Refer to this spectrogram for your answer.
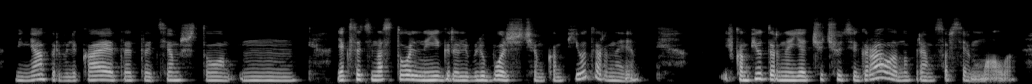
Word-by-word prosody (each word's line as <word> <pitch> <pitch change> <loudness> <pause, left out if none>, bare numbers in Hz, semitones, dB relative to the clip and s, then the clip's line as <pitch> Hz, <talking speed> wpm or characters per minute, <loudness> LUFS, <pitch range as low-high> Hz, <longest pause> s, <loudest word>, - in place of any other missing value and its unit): меня 195 +5 +1
привлекает 195 0 +1
это 185 -1 -3
тем, 190 +2 -1
что, 185 -2 -3
м, 185 0 -3 0.3
я, 200 - +4
кстати, 220 +2 -1
настольные 205 -1 +4
игры 195 0 0
люблю 190 +1 +2
больше, 200 0 +2
чем 185 -4 -5
компьютерные, 200 - -2 0.8
и 315 - -9
в - - -8
компьютерные 200 -2 +3
я 190 0 +4
чуть-чуть 210 +1 -4
играла, 255 +8 +3
ну, 185 0 -3
прям 185 -4 -3
совсем 180 - -6
мало. - - -4
195 Hz, 140 wpm, -24 LUFS, 185-210 Hz, 0.8 s, я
